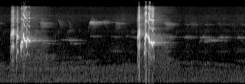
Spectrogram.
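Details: Lively sooty-headed bulbul calling an opponent: two bubbly phrases of quick notes ending in a slurred, downward whistle, about two and a half seconds apart, a third starting at the end.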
